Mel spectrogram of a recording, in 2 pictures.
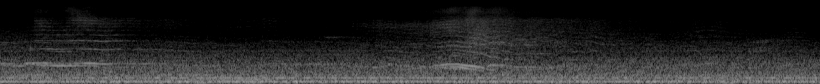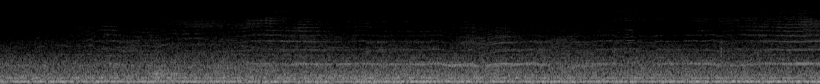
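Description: Hubsan X4 H107D+ micro quadcopter's brushed coreless motors buzzing steadily as it hovers on altitude hold, the pitch wavering slightly with small throttle changes.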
